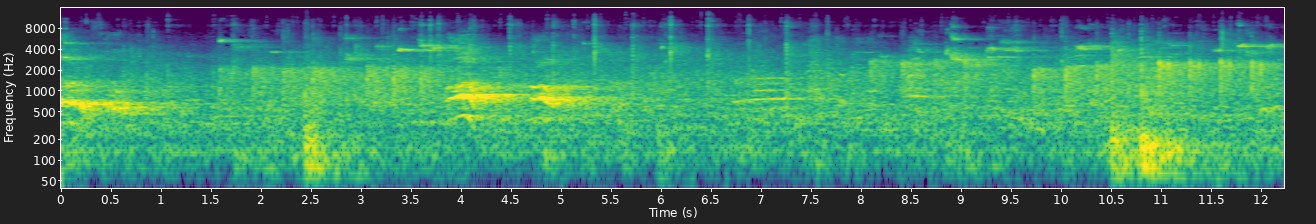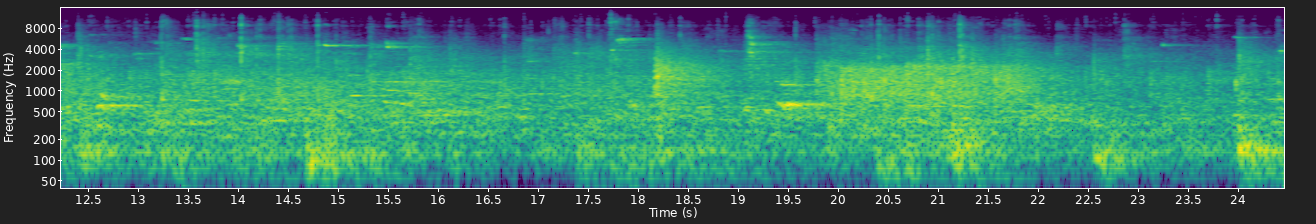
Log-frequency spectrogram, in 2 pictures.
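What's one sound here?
Table tennis balls click and bounce on tables throughout a large echoing hall.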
